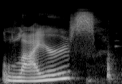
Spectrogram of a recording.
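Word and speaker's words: Lyre's: I really like the name of this brand because it's pronounced Liars.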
